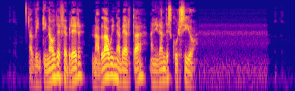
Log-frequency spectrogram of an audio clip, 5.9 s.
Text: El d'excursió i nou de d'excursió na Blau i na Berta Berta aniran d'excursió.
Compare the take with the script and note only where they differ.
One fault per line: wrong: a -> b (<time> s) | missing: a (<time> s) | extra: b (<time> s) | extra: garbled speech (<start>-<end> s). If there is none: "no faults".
wrong: d'excursió -> vint (0.7 s)
wrong: d'excursió -> febrer (1.2 s)
missing: Berta (2.8 s)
